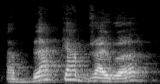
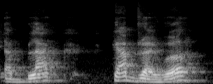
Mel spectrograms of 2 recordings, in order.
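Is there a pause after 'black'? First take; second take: no; yes. First: 'Black cab' is said together without a pause. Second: There is a pause after 'black'.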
